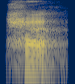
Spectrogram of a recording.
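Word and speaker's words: حَ: Huruf H keluar dari tengah tenggorokan atau lisanul mizmar atau katup epiglotis. Huruf H diucapkan dengan lembut tanpa menekan.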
